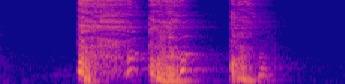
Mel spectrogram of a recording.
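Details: Morning cough: three deep, throaty coughs in quick succession.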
